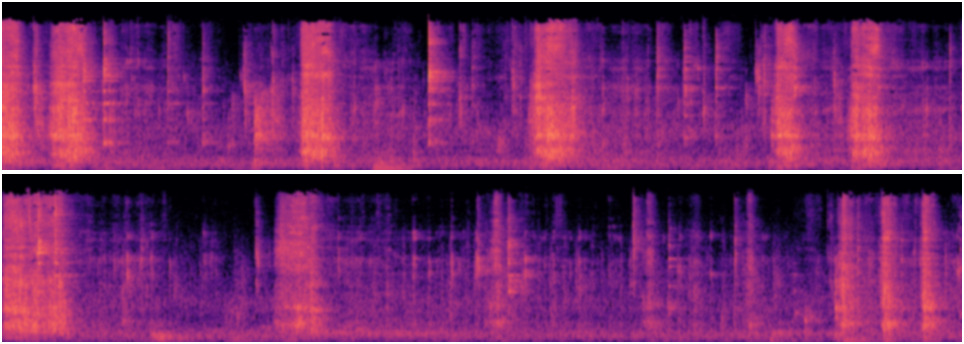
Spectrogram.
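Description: Slurping and shovelling soup with bits of noodle and pork from the rim of a metal bowl with chopsticks, in short bursts every few seconds. Wooden chopsticks click and scrape against the bowl between them.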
